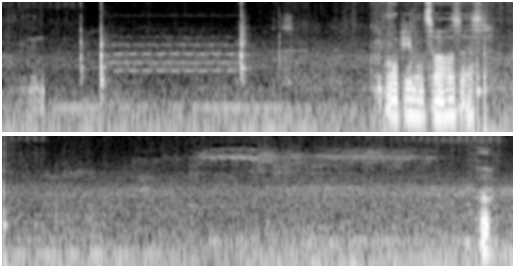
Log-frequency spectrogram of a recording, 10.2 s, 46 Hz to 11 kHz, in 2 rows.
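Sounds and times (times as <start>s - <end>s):
low hum: 0.0s - 10.2s
doorbell chime at an apartment door: 1.1s - 2.4s
speech: 4.0s - 5.0s.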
